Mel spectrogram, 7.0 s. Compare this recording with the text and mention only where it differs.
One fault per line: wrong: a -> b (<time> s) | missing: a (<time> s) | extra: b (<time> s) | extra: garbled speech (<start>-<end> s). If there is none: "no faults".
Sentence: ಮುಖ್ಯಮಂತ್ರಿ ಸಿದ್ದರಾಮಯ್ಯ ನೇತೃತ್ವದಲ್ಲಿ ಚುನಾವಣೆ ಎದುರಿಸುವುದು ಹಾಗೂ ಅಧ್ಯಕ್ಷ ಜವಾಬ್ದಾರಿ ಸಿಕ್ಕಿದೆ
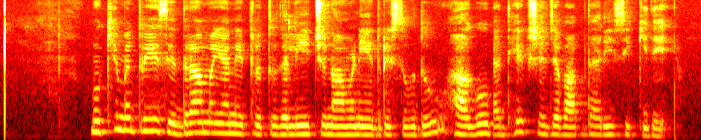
no faults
